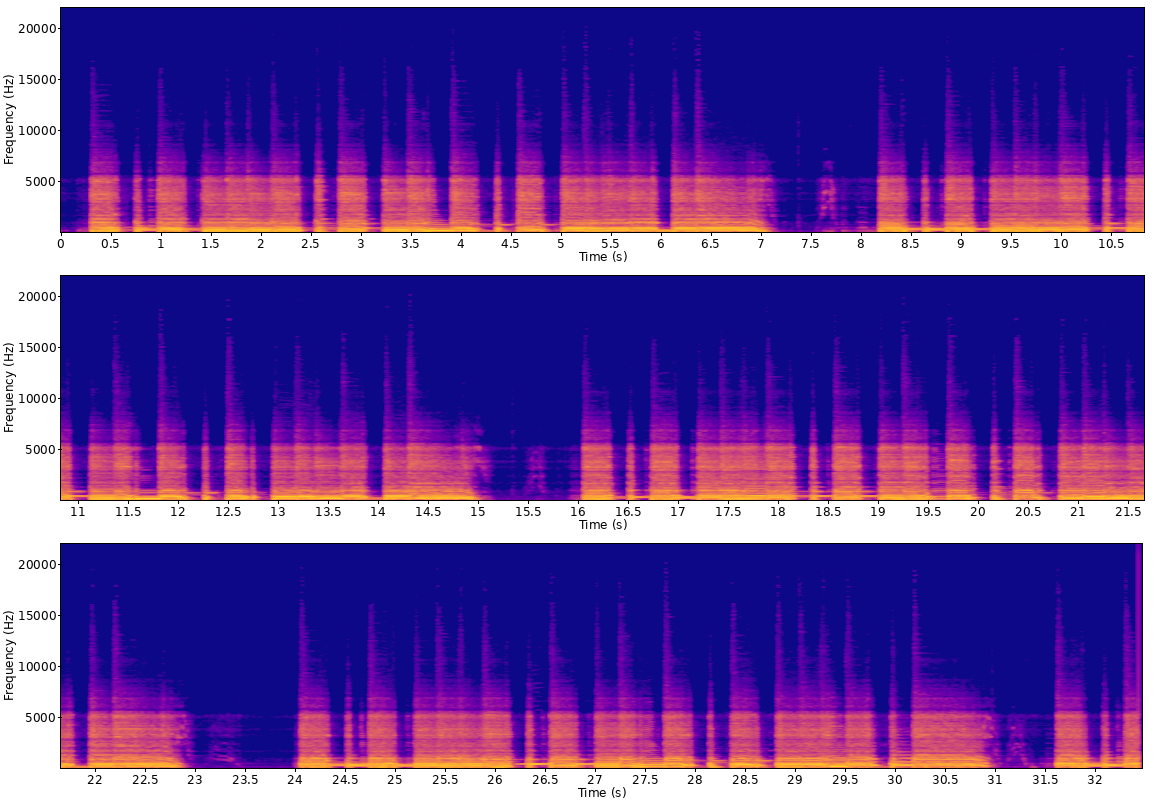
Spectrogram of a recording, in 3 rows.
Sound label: Guild S284 EMGs J800; Guild S284 Aviator with EMG pickups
